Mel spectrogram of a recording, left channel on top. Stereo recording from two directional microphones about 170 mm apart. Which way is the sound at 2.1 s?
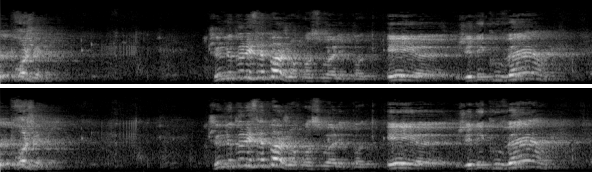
50° right (ahead or behind).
